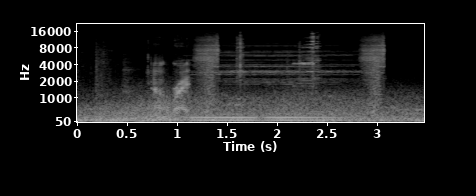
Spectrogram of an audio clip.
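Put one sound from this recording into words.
A menu beeps and chimes as it opens.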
